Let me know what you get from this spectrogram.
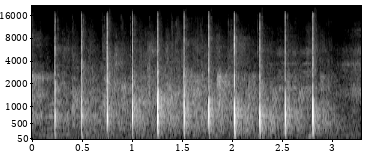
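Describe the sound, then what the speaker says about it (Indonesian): A church congregation claps in unison after a service: eleven crisp, evenly spaced claps about a quarter second apart, sharp and close, then stopping. "Tepuk tangan."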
